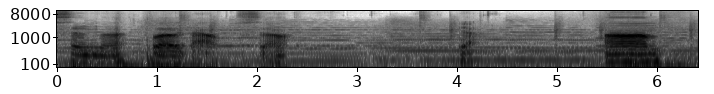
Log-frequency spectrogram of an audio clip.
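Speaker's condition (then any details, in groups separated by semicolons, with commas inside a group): Cerebral palsy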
